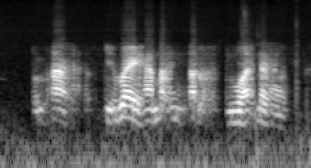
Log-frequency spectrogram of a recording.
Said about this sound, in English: Sorry, say that again? Your phone line's pretty bad reception. Sorry about that.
